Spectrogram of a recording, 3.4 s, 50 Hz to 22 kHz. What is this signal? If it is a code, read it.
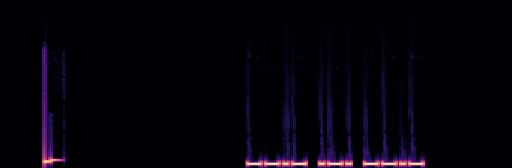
Morse code, heard as a keyed tone, about 37 wpm, 700 Hz. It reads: QRQ
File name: IQE Course 3 - Lesson 89 - YAGI - Two Elements - 40wpm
